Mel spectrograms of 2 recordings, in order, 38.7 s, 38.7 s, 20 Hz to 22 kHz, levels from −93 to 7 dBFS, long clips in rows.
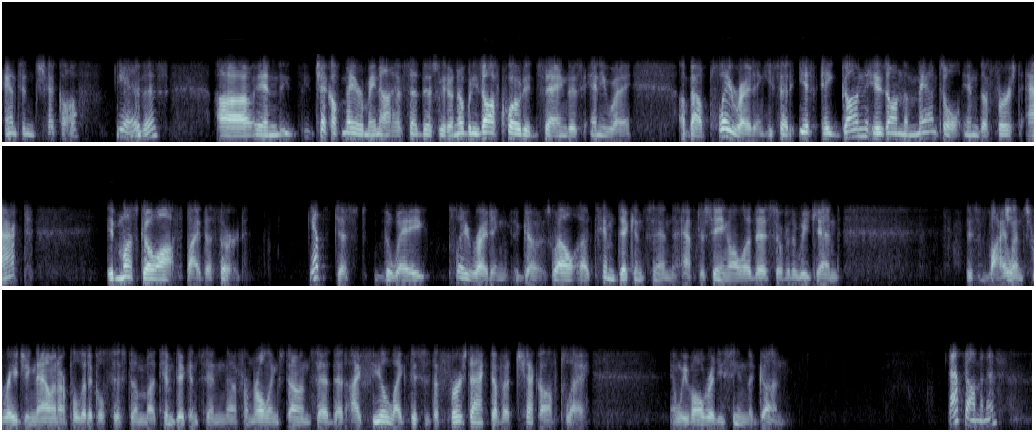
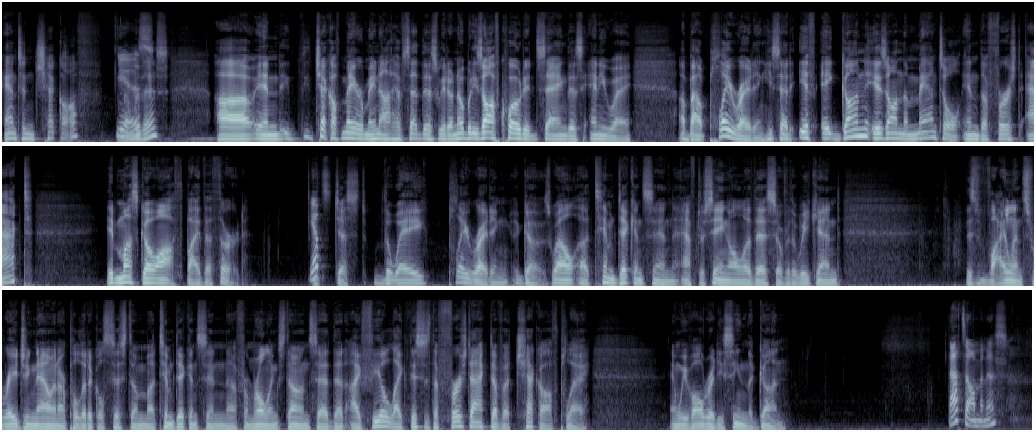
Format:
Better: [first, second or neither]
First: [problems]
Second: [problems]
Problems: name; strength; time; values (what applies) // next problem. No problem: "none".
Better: second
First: phone-call audio; poor line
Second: none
